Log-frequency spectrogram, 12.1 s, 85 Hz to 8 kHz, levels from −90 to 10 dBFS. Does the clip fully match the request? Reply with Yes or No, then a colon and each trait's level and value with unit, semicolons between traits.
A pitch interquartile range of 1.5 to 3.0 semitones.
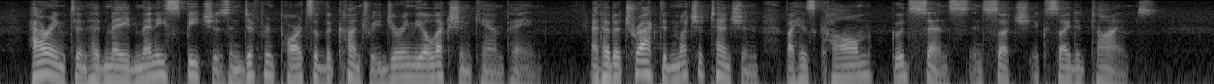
No: average, 4.4 semitones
